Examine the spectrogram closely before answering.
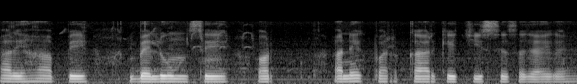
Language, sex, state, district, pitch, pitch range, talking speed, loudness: Hindi, male, Chhattisgarh, Kabirdham, 125 Hz, 120-130 Hz, 145 wpm, -18 LUFS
